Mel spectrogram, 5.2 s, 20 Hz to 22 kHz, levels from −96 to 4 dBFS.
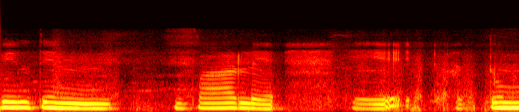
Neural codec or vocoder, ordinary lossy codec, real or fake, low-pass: none; none; real; none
